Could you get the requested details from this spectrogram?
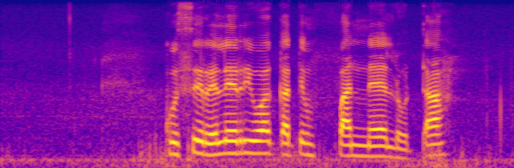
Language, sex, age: Tsonga, male, 25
